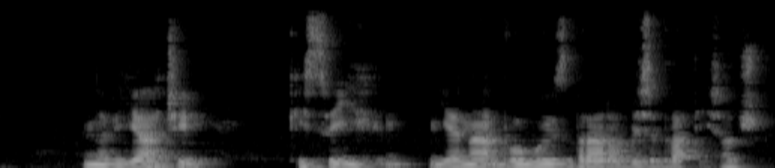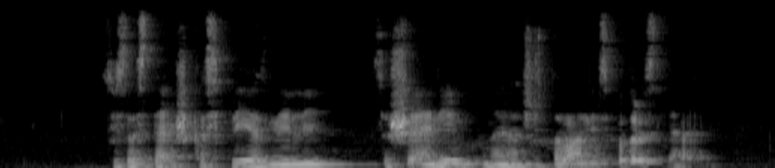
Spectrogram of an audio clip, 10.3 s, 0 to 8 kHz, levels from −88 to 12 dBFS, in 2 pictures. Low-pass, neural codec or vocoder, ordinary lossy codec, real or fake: 7.2 kHz; none; none; real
